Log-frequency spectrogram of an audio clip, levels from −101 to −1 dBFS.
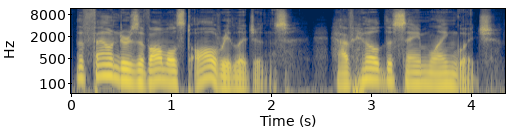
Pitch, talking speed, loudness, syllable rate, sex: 115 Hz, 150 wpm, -17 LUFS, 4.6 syllables/s, male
